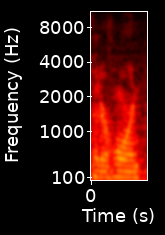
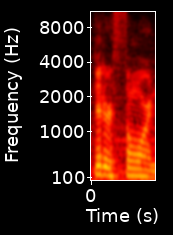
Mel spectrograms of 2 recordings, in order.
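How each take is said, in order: First: The name has a plain 'h' before 'orn'. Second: The name has a 'th' sound before 'orn'. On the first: The speaker calls it wrong. "not Bitterhorn" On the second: The speaker calls it right. "it's Bitterthorn"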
